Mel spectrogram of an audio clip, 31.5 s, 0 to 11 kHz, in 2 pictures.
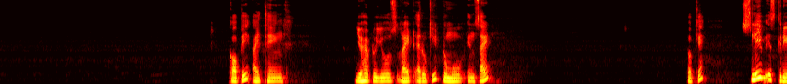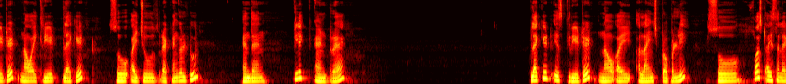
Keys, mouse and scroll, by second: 3.4 alt+click, 6.3-7.2 alt+scroll up 1, 10.1 Right.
